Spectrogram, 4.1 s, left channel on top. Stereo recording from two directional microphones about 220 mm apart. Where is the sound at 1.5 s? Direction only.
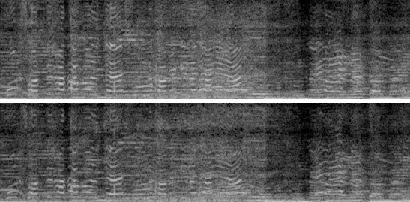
10° right (ahead or behind).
